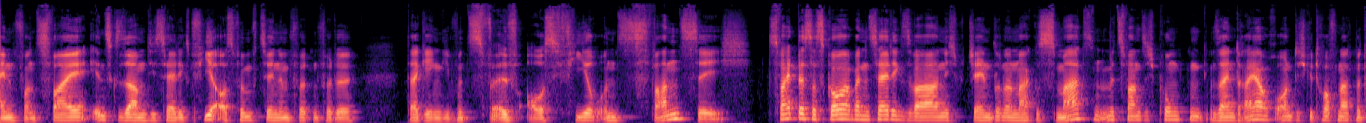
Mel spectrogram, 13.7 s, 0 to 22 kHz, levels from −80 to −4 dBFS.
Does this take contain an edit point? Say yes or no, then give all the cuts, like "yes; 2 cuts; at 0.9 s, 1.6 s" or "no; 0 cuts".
yes; 4 cuts; at 1.9 s, 4.5 s, 9.9 s, 12.0 s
